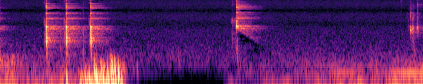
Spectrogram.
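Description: Key-tap clicks from typing on the BrailleNote Touch Plus touchscreen keyboard: three quick clicks about half a second in and a single one later, with a soft low thump near one second. They sound like little taps on a keyboard, the only audio the device gives while KeySoft is off.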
